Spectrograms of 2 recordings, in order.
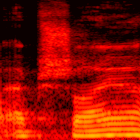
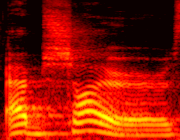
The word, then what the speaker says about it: Abshire: to hire i'm sorry my scottish husband is always incensed at the way that Americans put the emphasis on the wrong syllable in Scottish names Chicago is full of everything is called mantras or makan stantly hits like it should be Montrose so I suppose her name would be AB shires and they like that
